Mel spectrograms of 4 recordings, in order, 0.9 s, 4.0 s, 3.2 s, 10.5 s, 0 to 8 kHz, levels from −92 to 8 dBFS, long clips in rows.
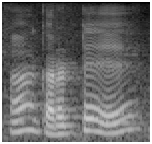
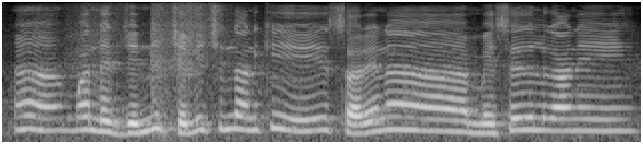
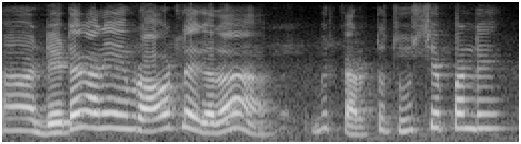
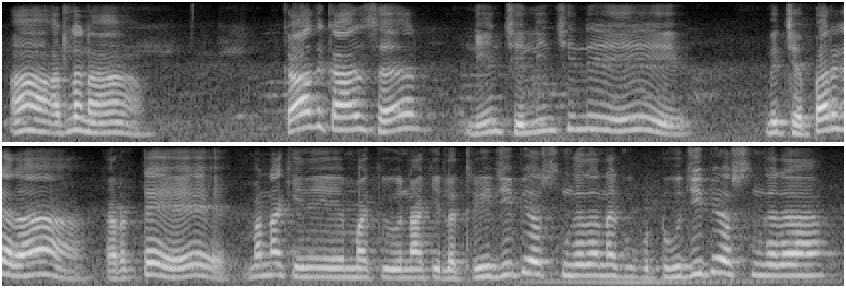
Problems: background conversations at intervals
